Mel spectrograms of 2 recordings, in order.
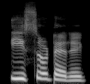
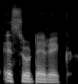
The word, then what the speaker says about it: esoteric: esoteric or esoteric both are correct pronunciations the first is British while the second is American Esoteric is a term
